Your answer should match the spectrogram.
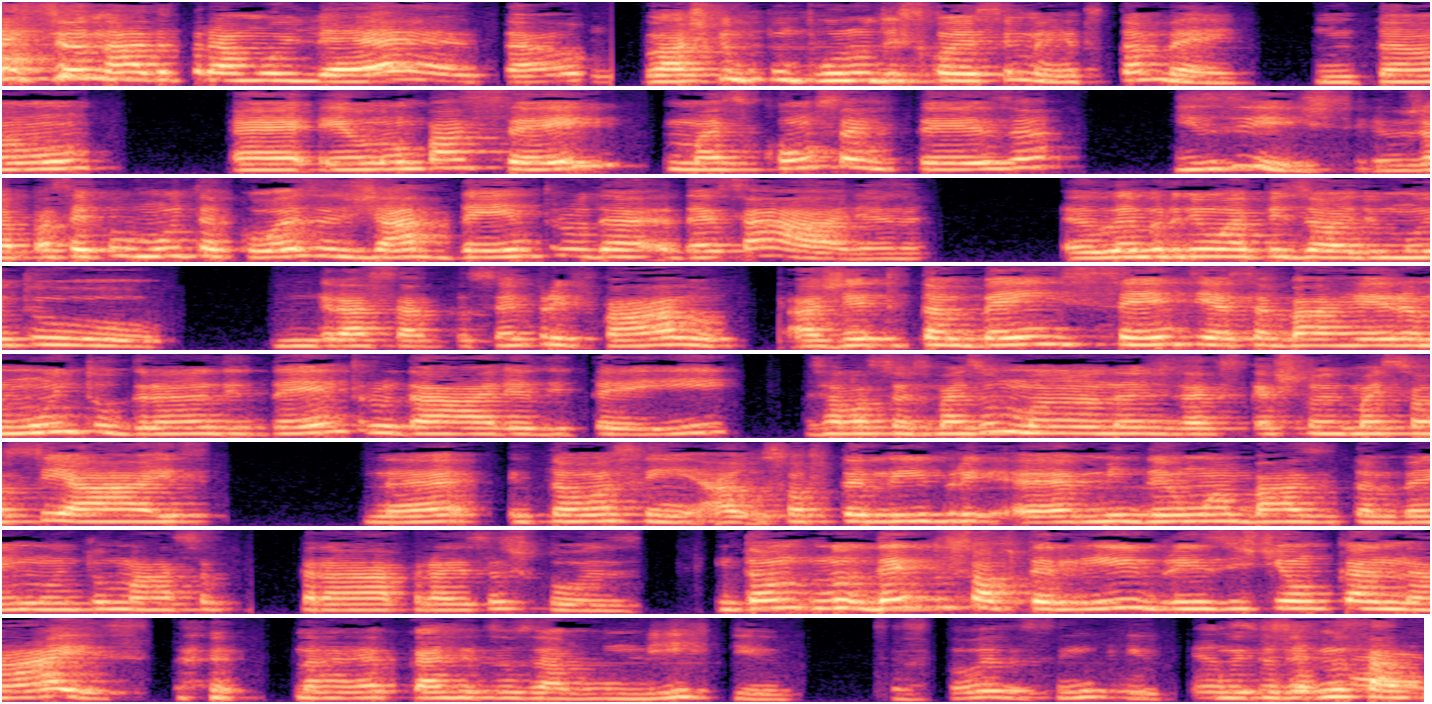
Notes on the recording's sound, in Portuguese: conversas ao vivo (live) no Instagram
